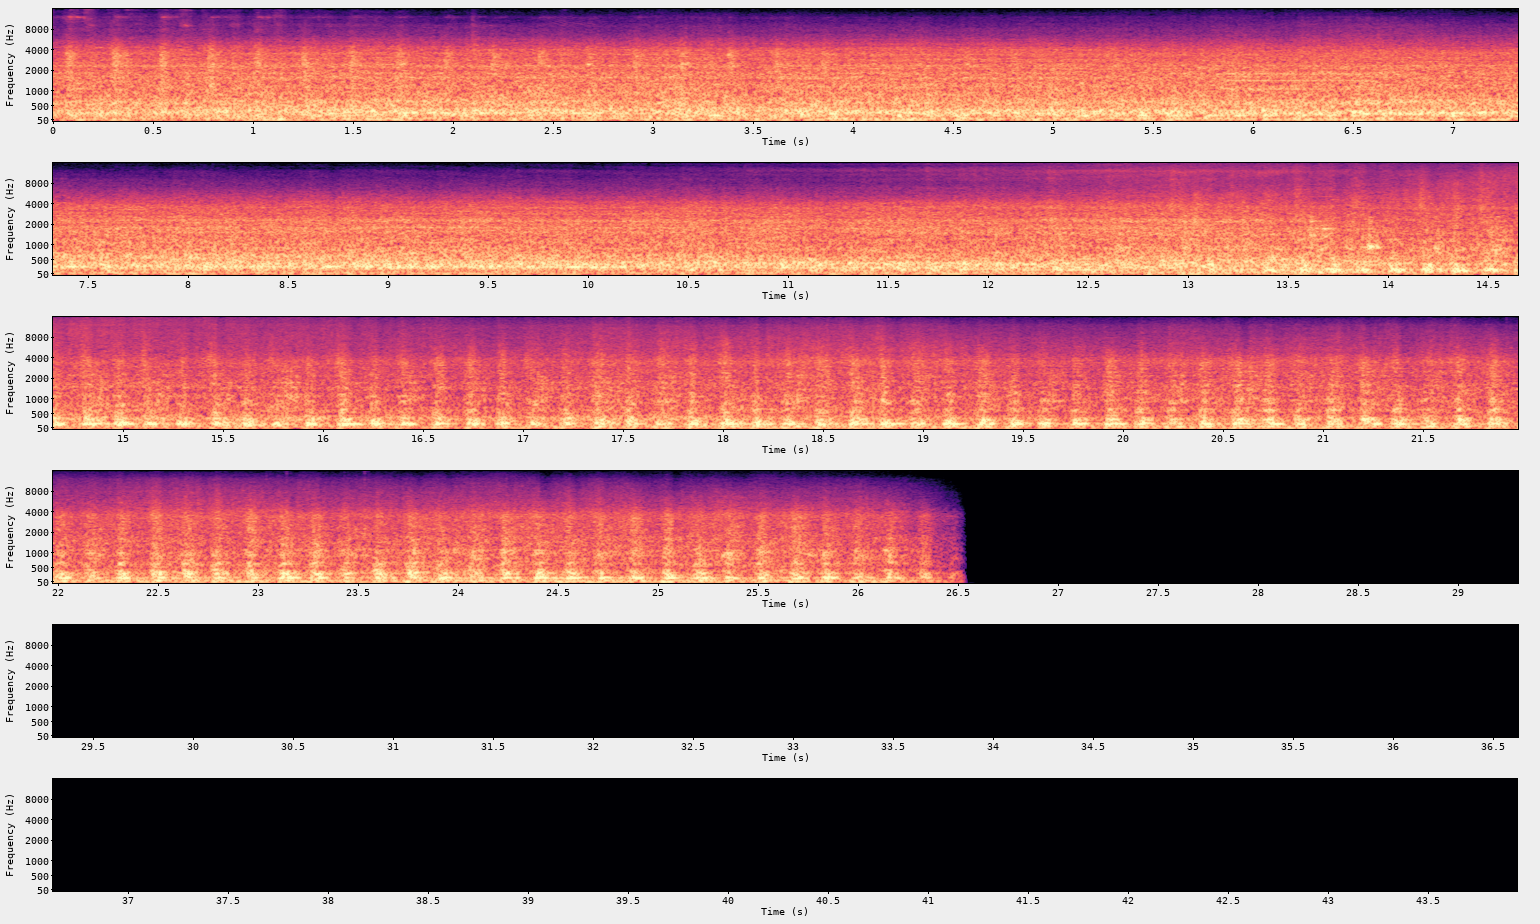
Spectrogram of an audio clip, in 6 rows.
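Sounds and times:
train wheels clicking over rail joints: 0.0s - 7.4s, 9.3s - 26.6s
steam locomotive chuffing: 0.0s - 26.6s.

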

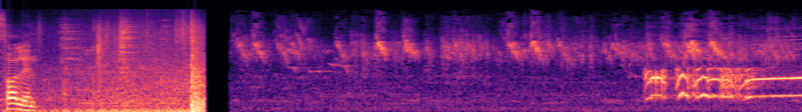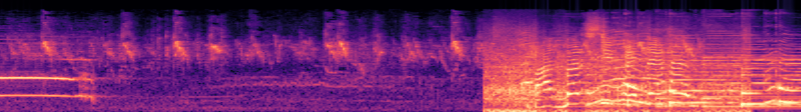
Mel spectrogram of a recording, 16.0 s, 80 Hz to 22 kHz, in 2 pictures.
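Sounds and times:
small birds chirping: 2.3s - 14.5s
rooster crowing: 6.4s - 9.1s.

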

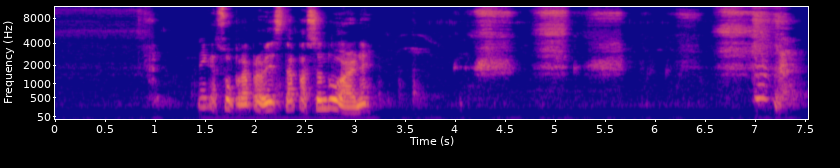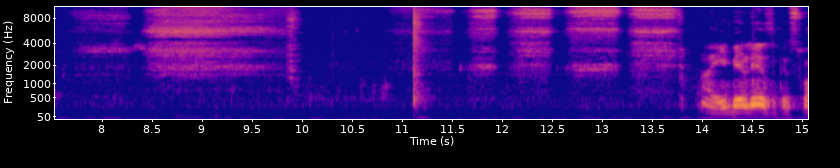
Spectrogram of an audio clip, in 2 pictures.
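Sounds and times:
air blown through valve hissing: 4.1s - 10.0s, 10.9s - 13.9s.

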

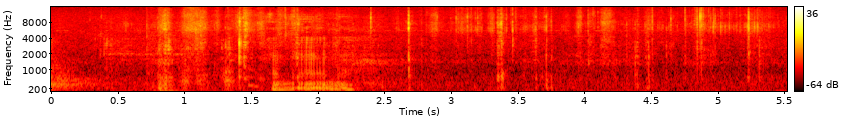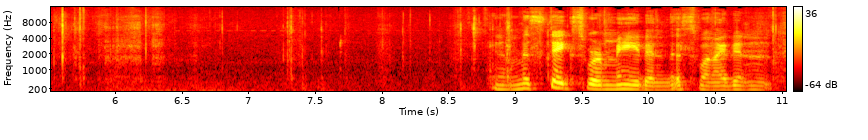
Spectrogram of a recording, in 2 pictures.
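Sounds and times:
paper rustling: 2.7s - 9.4s.

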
